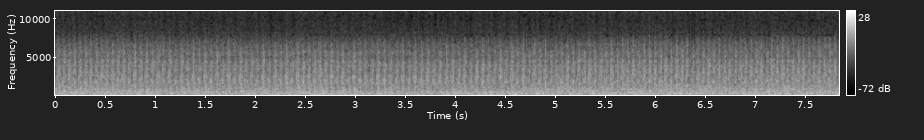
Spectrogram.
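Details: 2007 Dodge Ram 1500, 4.7 L petrol V8 (EVC, 238 PS), 290,000 km: loud, busy running with an uneven, lumpy beat instead of a smooth V8 note; cylinder 1 dead from no compression.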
